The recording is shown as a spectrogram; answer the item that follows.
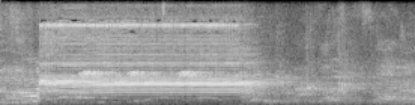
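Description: Scoreboard buzzer in a wrestling gym sounding once, a steady harsh buzz of about two seconds that starts suddenly about half a second in, over voices and chatter.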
